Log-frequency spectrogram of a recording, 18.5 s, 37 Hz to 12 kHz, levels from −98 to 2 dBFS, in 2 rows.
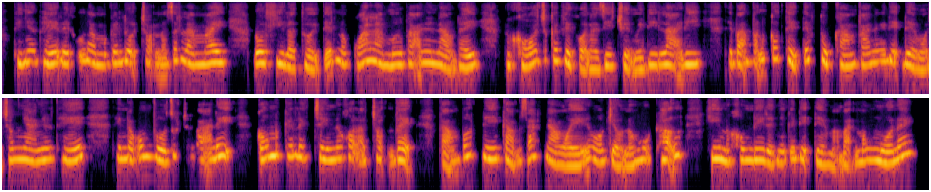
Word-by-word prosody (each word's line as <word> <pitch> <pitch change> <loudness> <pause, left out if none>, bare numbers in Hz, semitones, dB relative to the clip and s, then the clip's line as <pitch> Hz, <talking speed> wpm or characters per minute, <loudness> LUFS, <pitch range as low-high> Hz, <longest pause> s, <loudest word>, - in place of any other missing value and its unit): Thì 250 - +2
như 275 - +1
thế 255 -1 +4
đấy 255 -2 +3
cũng - - -1
là 275 - +1
một 230 -2 -1
cái 260 - +1
lựa 275 -2 +2
chọn 270 - -7
nó - - -2
rất 305 +5 -3
là 270 -5 +2
may, 265 +3 +3 0.3
đôi 255 +1 +7
khi 260 -1 0
là 205 -4 +1
thời 195 -5 -1
tiết 265 - 0
nó 290 -6 0
quá 245 +4 -1
là 300 -4 +3
mưa 230 +1 +2
bão 250 - -3
như 270 0 +2
nào 220 -7 0
đấy, 215 +2 +1 0.3
nó 230 - -2
khó 225 +3 0
cho 310 - -7
cái 300 -1 0
việc, 255 -4 +2
gọi 190 - -2
là, 180 - -2
di 220 +4 -1
chuyển 220 -2 -2
với 175 +2 -2
đi 230 +5 0
lại 235 0 +1
đi, 240 +1 +3 0.3
thì 250 - -2
bạn 250 +2 0
vẫn 275 - -2
có 340 - -2
thể 295 - +2
tiếp 300 - 0
tục 270 -5 +2
khám 230 -3 -1
phá 230 0 -3
những 270 +2 -1
cái 290 - -2
địa 285 -5 -1
điểm 195 - -1
ở 170 - -3
trong 250 +5 0
nhà 250 -2 +3
như 245 +2 +2
thế, 255 +1 +2 0.3
thì 265 - +1
nó 260 -2 +1
cũng 300 +4 +1
vừa 250 -5 +5
giúp 315 - -4
cho 305 - -19
bạn 255 +1 -2
ấy 330 +7 +4 0.2
có 255 +2 +2
một 320 +1 +7
cái 305 0 -1
lịch 295 -2 0
trình 255 -4 +2
nó, 265 - 0
gọi 280 0 -3
là, - - -3
trọn 260 0 -5
vẹn 250 - +3 0.3
và - - 0
cũng - - -5
bớt 305 +2 +1
đi 295 - 0
cái 260 0 +4
cảm 235 -3 -2
giác 295 +6 -4
nào 205 -8 -1
ấy, 175 +2 +2
mà 255 - -1
cái 220 - 0
kiểu 180 - 0
nó 175 - -1
hụt 255 +3 -1
hẫng 250 +5 +3 0.3
khi 270 0 +5
mà 240 -3 +4
không 245 +1 0
đi 245 0 +4
được 210 - +1
những 210 -1 -2
cái - - -2
địa 235 -5 -2
điểm 200 -4 -1
mà 180 - -6
bạn - - -3
mong 240 +2 +1
muốn 215 -1 +4
ấy. 355 +7 +1
250 Hz, 340 wpm, -22 LUFS, 230-275 Hz, 0.3 s, đôi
